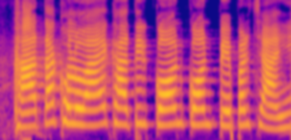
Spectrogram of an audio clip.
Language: Bhojpuri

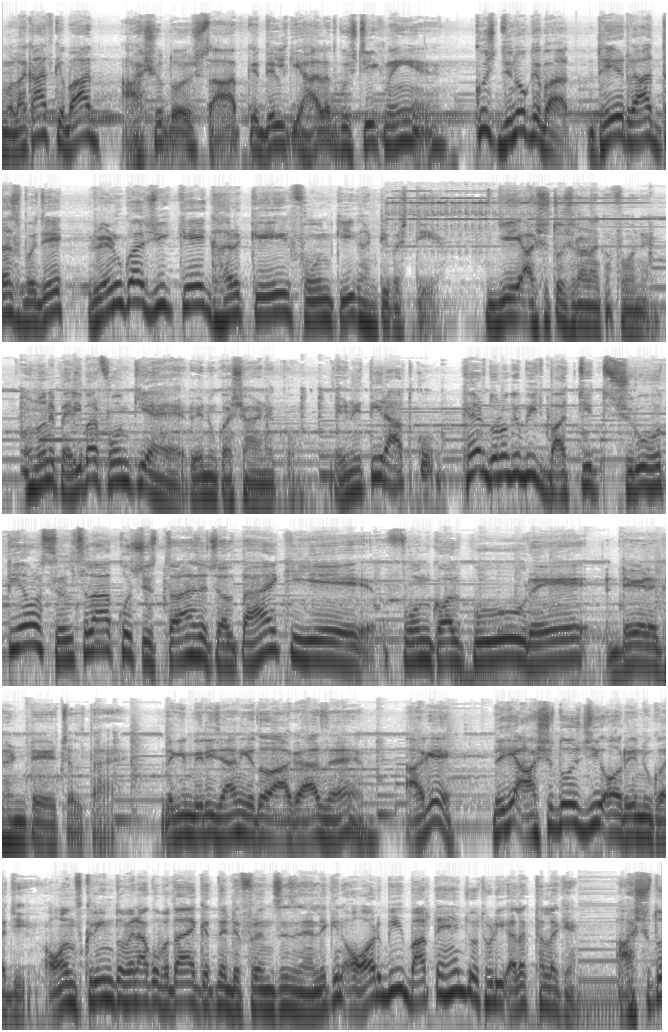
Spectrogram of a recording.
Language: Hindi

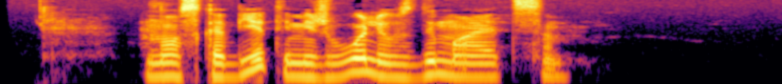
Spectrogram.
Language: Belarusian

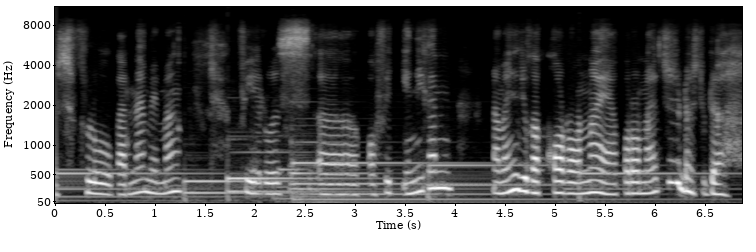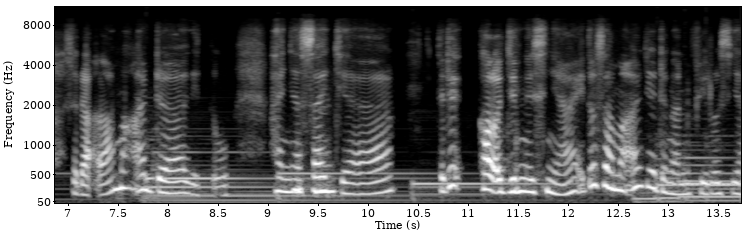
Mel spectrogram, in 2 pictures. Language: Indonesian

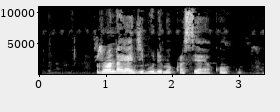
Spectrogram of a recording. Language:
Swahili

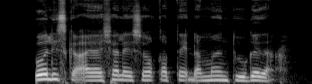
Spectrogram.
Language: Somali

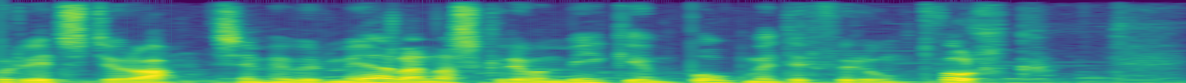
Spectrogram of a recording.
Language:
Icelandic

